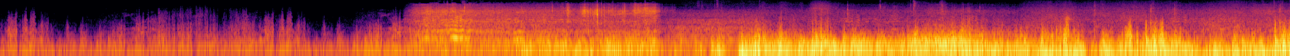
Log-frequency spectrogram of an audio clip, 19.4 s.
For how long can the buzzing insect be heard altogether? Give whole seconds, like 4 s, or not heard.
13 s.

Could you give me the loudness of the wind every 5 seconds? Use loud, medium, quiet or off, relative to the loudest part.
quiet, quiet, loud, loud.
